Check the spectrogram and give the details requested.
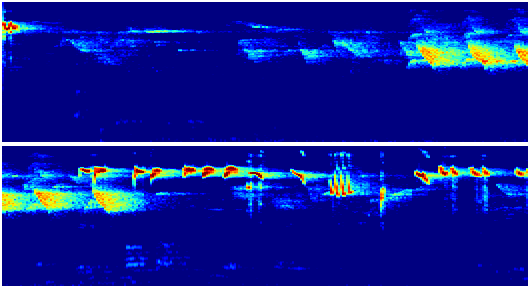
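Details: Caged orange-headed thrush from Mojokerto singing while performing teler to attract a mate, with a young jockey: after a quiet start, a string of descending buzzy notes gives way to rapid high chips.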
